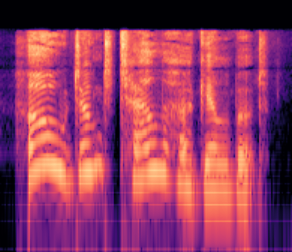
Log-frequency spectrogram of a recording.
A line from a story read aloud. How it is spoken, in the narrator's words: cried she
